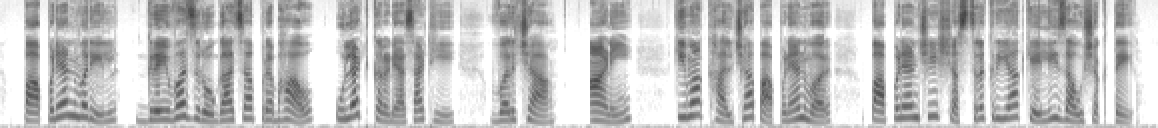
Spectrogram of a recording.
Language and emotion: Marathi, neutral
